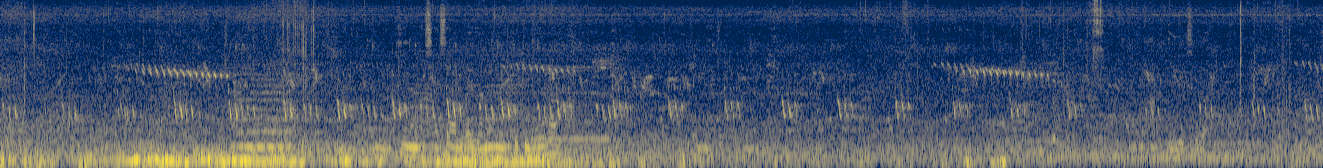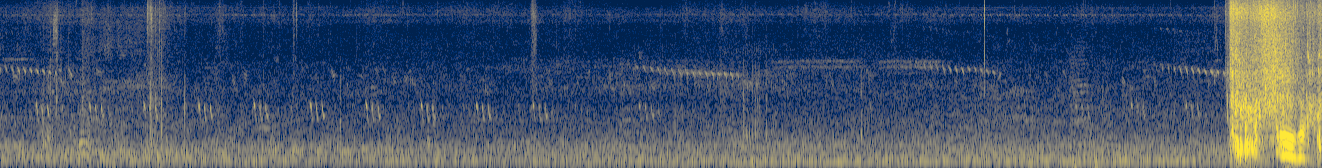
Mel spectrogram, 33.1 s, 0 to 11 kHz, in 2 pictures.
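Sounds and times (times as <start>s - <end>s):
rapid falling bird trills: 31.8s - 33.0s.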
